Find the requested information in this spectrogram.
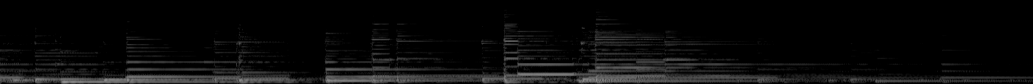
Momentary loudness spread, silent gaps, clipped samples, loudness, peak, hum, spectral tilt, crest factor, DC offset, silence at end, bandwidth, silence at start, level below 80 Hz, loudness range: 18 LU; none; under 0.1%; -42 LUFS; -24 dBFS; none; -6.5 dB/octave; 18 dB; under 0.1%; 0 s; 15 kHz; 0 s; -86 dBFS; 10 LU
